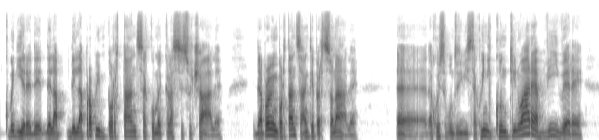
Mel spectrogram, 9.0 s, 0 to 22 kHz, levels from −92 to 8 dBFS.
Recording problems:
none

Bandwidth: 14.5 kHz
